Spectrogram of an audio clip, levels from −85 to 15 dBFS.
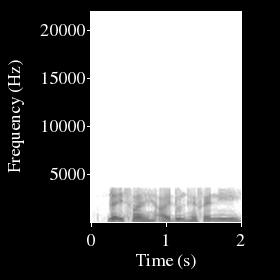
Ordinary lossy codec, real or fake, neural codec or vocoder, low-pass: none; real; none; 3.6 kHz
